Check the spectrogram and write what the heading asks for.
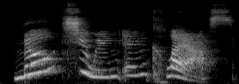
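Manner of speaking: high, loud sweetly menacing teacher; smiling. A narrator's reading. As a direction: smile through the threat. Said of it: "she smiles".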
